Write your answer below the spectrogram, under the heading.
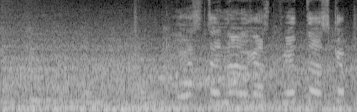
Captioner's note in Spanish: ruido del vehículo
